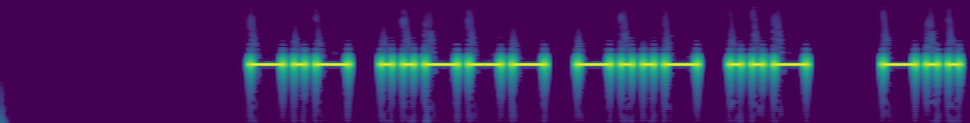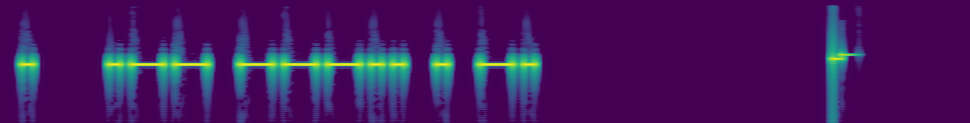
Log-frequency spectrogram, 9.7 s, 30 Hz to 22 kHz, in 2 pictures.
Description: Morse code, heard as a keyed tone, about 22 wpm, 700 Hz. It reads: K2XU DE W8EN
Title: USA Callsign DE Callsign - 4 Characters - 22wpm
